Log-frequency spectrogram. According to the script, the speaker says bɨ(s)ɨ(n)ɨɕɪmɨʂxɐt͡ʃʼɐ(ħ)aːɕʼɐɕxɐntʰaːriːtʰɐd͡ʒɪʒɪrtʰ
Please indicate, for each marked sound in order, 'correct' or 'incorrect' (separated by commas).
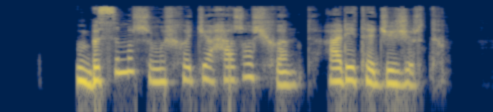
correct, incorrect, correct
